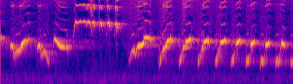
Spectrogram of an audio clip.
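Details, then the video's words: White-rumped shama provoked into singing by bait song, giving looping whistled notes, then a fast string of sharp, evenly repeated downslurred chips with faint high tones above. "PANCINGAN JAHAT MURAI BATU EMOSI BIKIN LANGSUNG NYAUT DAN BONGKAR ISIAN DENGAR SUARA INI"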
